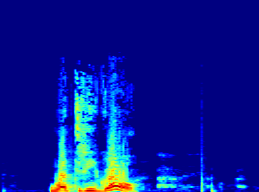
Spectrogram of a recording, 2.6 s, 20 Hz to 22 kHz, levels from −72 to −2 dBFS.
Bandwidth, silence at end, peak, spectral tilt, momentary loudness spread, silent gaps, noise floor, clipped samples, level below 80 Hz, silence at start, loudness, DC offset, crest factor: 15 kHz; 1 s; 0 dBFS; -5 dB/octave; 8 LU; none; -42 dBFS; under 0.1%; -54 dBFS; 0.5 s; -13 LUFS; under 0.1%; 16 dB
